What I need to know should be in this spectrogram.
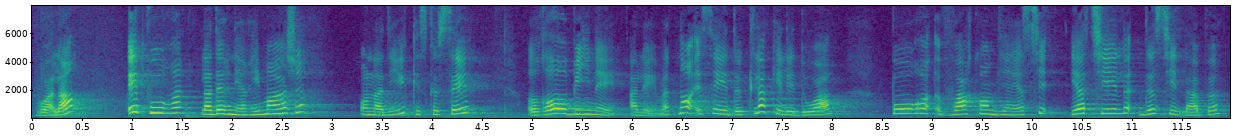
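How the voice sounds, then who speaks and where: Woman teacher doing a phonics lesson for little kids, high voice, slow and drawn out, lots of "très bien", long reverb tail. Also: animated. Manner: slow, carefully articulated, drawing out words to model sounds; encouraging, with frequent praise. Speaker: primary school teacher. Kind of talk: reading lesson for young children.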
